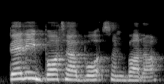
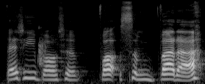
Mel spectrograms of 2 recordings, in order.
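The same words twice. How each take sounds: First: "Betty Botter bought some butter" with crisp Australian T's; native Australian reading. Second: "Betty Botter bought some butter" with T's and no R on "butter"; imitating Australian accent. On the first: Guest models the Australian line. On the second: Teacher echoes the guest's Australian line. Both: Shown as a demonstration. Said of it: "let me try one word at a time".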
